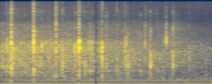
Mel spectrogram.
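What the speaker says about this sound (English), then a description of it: "give the transfers a round of applause" Audience applause at a university matriculation convocation for new transfer students: a hall full of scattered clapping with sharp individual claps standing out, moderately loud and steady, tapering slightly toward the end, with no talking.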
